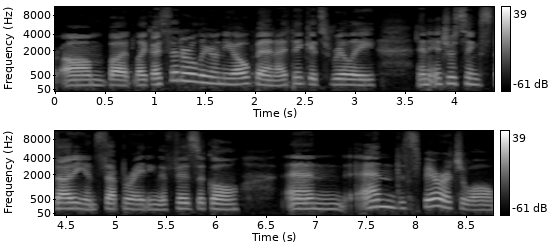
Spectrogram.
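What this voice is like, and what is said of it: Voice slightly strained from a cold. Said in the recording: “Excuse my voice if it's sounds a little strange ... I am dealing with a little bit of a cold here”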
